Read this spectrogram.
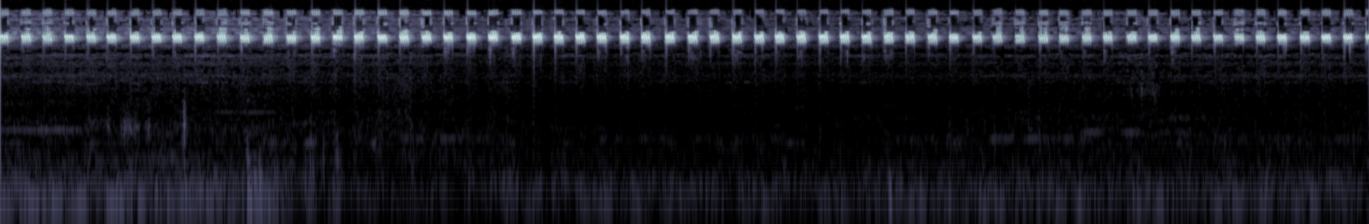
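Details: A cricket heard at close range yet unseen, giving a steady series of short, high, pure chirps at about four per second, a faint low rumble beneath.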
